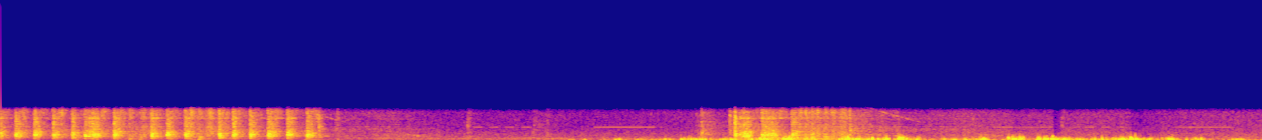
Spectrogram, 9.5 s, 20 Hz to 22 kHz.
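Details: 2003 Honda Element EX AWD with spark confirmed in all 4 cylinders, cranking after starter fluid was sprayed into the intake manifold: starter churns in quick even pulses, pauses, cranks again unevenly, and never fires. Crank, no start.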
